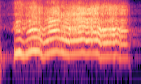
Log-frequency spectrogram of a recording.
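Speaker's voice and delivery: high shrieking laugh; loud burst of laughter. Real, not acted. Cohost laughing hard at a two-step jab, shrieking laugh. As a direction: crack up loudly. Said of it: "big laugh".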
